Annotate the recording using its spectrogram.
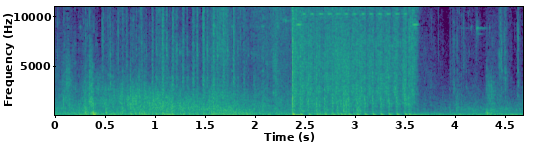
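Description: A suppressed rifle fires rapid bursts.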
